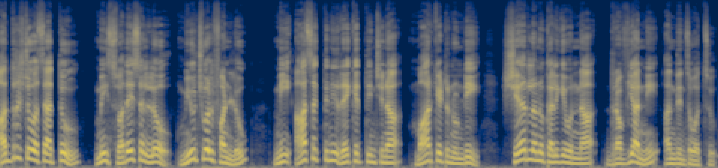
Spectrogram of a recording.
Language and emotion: Telugu, neutral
